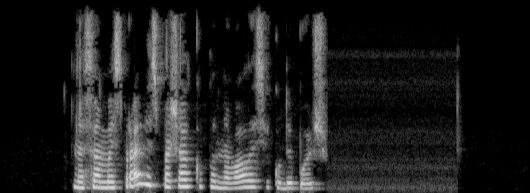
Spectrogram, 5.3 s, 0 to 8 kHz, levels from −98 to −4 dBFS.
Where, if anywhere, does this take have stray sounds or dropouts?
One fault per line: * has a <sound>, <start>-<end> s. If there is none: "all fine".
all fine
